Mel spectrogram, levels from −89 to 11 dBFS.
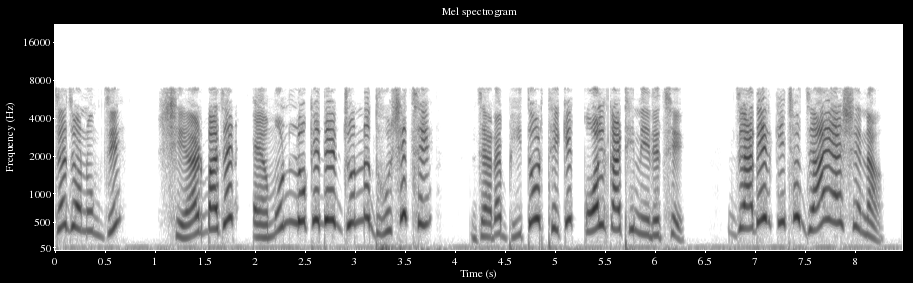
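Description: Speech clip, band-limited throughout with nothing above 6.9 kHz and heavy rough, fluttering noise around the voice, likely from Dolby Digital compression at a low bitrate near 48 kbps.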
